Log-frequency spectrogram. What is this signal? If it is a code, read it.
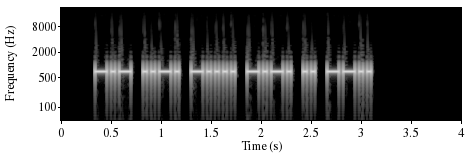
Morse code, heard as a keyed tone, about 31 wpm, 700 Hz. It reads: KF6CIZ
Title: USA Call Signs - 6 Characters - 3x Character Spacing - 30wpm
